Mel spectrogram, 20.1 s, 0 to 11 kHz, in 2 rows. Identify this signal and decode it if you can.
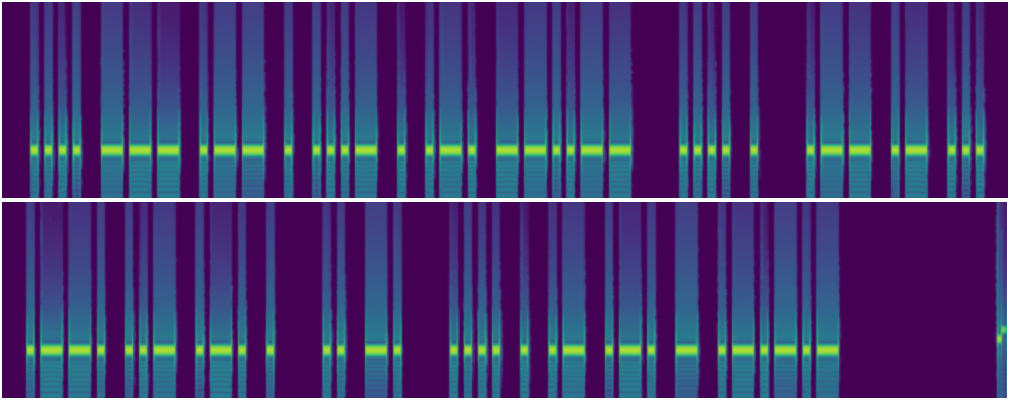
Morse code, heard as a keyed tone, about 17 wpm, 700 Hz. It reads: HOWEVER, HE WAS PURE IN HEART.
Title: Sentences from Top 1500 Words 17wpm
